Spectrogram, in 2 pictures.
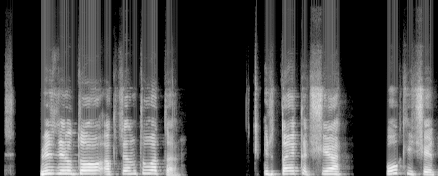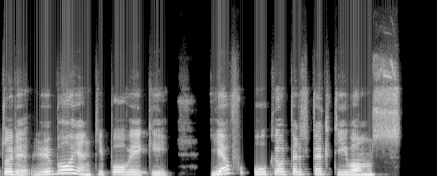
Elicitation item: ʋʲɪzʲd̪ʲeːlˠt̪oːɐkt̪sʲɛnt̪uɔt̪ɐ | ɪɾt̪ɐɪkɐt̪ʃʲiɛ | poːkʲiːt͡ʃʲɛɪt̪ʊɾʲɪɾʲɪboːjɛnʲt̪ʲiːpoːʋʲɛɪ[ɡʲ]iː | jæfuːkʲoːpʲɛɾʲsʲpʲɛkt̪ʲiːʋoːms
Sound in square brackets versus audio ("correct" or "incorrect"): incorrect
